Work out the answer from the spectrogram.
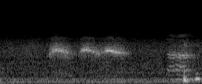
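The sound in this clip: A person whistles to call a horse in from the pasture: three short, fairly high whistled notes in quick succession, followed by a brief low voice sound.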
